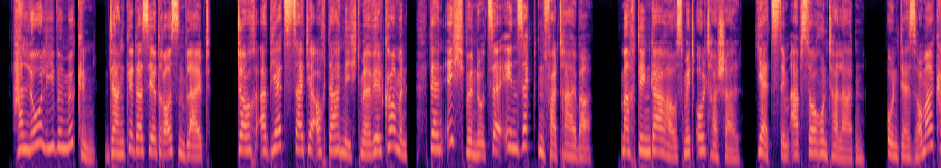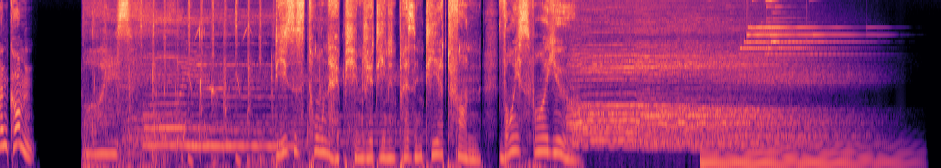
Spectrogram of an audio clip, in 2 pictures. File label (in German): Werbung frisch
